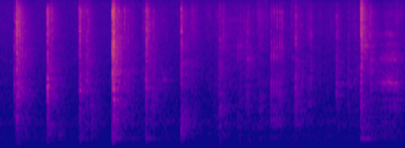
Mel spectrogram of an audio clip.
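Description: Tarot cards being drawn from a deck and laid down on a wooden table: a quick series of light snaps and taps, the sharpest a little over a second in.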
